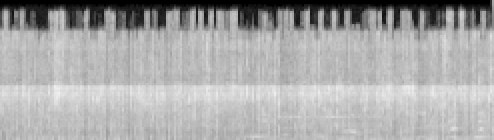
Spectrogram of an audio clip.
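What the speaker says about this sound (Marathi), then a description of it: "घराजवळच पोचतो आणि जोरदार पाऊस चालू झाला" Heavy rain pours down steadily near a house in Kalyan, a dense, continuous hiss of falling water and spattering drops that stays loud and even throughout, with faint voices and sounds mixed into the downpour.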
